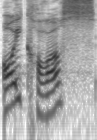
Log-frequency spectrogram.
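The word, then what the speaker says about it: oikos: family in scripture is spelt o i k o s oi cos is a greek word means household means family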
